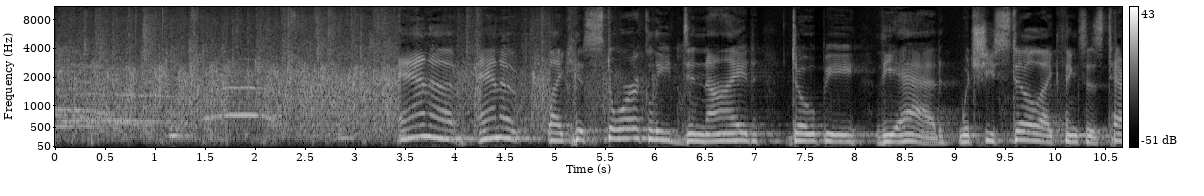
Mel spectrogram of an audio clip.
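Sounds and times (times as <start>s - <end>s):
faint whoops from the crowd: 0.0s - 5.1s
live audience applauding: 0.0s - 6.3s
speech: 3.4s - 10.6s.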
